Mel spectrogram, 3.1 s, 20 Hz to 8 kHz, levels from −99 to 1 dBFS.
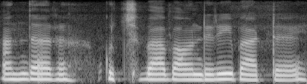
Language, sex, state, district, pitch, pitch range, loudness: Bhojpuri, female, Uttar Pradesh, Ghazipur, 190 Hz, 185-195 Hz, -14 LUFS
